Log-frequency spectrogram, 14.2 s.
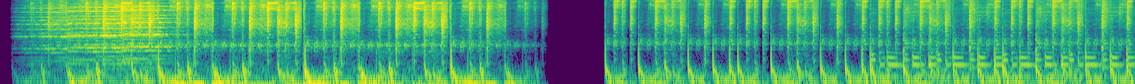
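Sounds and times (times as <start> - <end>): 
music beat: 0.2 - 6.9, 7.6 - 14.1.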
